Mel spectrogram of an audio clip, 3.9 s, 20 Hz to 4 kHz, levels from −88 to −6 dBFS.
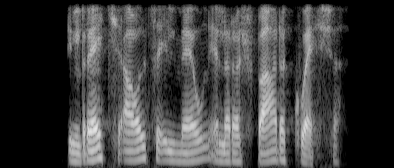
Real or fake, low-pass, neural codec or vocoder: fake; 3.6 kHz; codec, 16 kHz, 16 kbps, FunCodec, trained on LibriTTS, 50 frames a second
